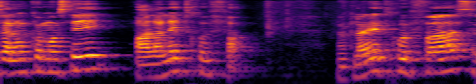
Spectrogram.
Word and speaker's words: ف: Et au niveau de la prononciation, elle va se prononcer comme le f que n on a en langue française.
